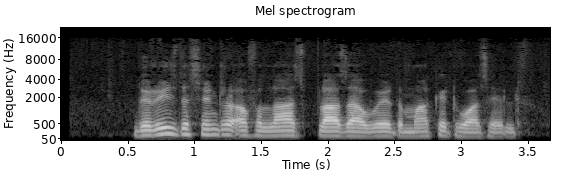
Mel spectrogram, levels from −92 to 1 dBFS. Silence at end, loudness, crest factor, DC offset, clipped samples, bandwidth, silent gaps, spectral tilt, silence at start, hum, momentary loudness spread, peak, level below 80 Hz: 0.25 s; -25 LUFS; 20 dB; under 0.1%; under 0.1%; 16 kHz; none; -6.5 dB/octave; 0.55 s; none; 7 LU; -6 dBFS; -76 dBFS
